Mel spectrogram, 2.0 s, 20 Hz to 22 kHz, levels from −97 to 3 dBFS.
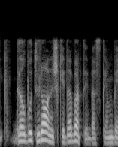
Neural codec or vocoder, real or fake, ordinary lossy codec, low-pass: codec, 16 kHz, 2 kbps, FunCodec, trained on Chinese and English, 25 frames a second; fake; Opus, 64 kbps; 7.2 kHz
